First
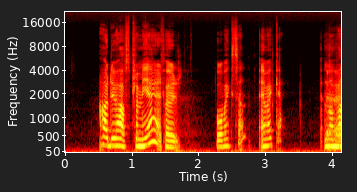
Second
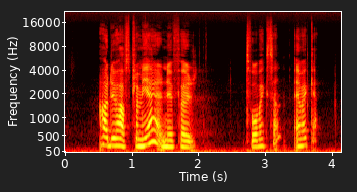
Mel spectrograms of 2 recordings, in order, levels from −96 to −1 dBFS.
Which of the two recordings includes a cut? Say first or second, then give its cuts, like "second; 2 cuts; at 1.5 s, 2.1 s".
first; 2 cuts; at 1.4 s, 2.3 s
